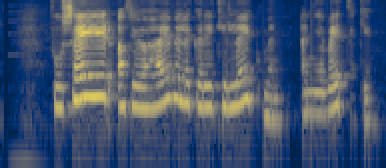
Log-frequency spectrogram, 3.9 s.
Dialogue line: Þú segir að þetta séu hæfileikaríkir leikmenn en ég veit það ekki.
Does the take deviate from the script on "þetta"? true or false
true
